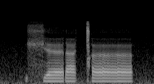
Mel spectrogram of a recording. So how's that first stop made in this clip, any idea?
click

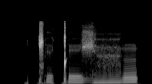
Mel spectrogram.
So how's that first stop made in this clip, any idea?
click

